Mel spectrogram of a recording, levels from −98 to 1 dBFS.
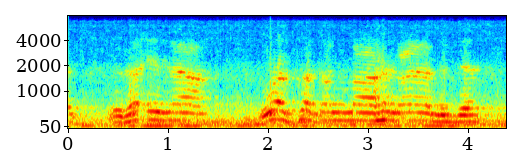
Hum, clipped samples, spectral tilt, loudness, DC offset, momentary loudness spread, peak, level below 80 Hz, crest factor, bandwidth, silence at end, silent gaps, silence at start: none; under 0.1%; -9.5 dB/octave; -13 LUFS; under 0.1%; 9 LU; 0 dBFS; -22 dBFS; 12 dB; 7 kHz; 0 s; none; 0 s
